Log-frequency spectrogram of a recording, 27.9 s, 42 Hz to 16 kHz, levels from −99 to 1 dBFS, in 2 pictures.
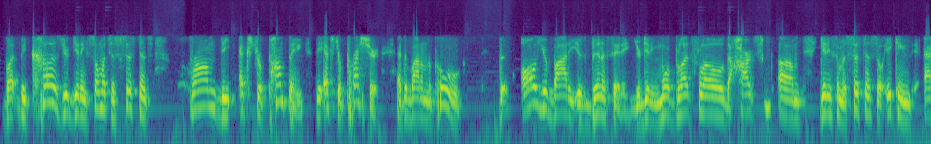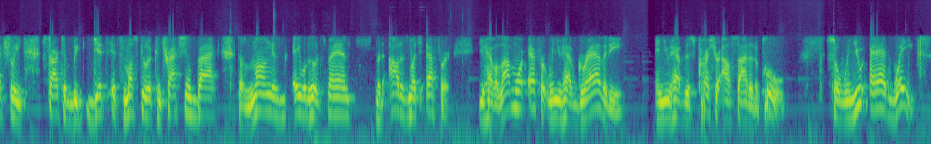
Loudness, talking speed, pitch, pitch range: -16 LUFS, 180 wpm, 160 Hz, 140-200 Hz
